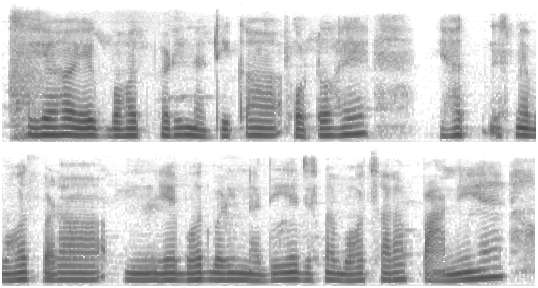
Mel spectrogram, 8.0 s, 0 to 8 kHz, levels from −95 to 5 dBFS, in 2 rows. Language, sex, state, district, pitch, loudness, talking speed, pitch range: Hindi, female, Jharkhand, Jamtara, 150 Hz, -33 LUFS, 165 wpm, 145-155 Hz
